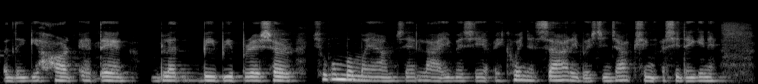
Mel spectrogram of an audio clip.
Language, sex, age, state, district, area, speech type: Manipuri, female, 18-30, Manipur, Tengnoupal, rural, spontaneous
